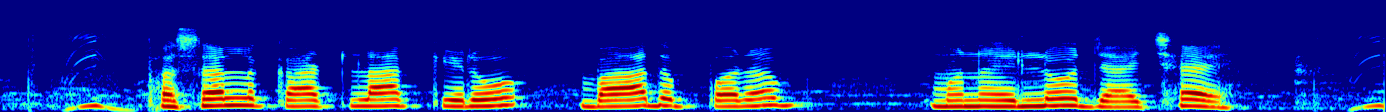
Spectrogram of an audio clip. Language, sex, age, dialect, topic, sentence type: Maithili, male, 25-30, Angika, agriculture, statement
